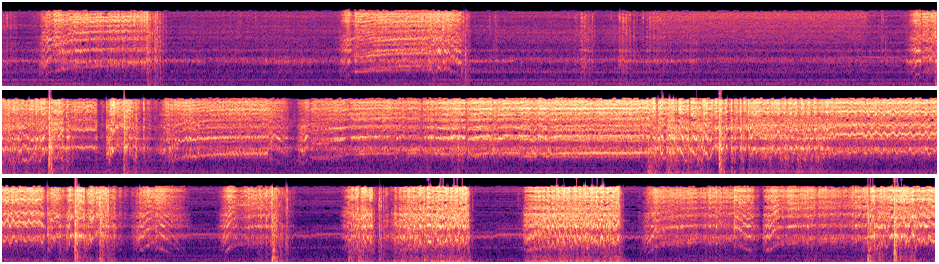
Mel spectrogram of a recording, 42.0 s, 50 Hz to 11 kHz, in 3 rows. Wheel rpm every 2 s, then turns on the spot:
90, 80, 40, 120, 20, 10, 10, 160, 140, 150, 220, 210, 220, 240, 210, 80, 60, 120, 150, 160, 200.
8-12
